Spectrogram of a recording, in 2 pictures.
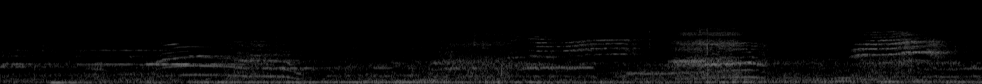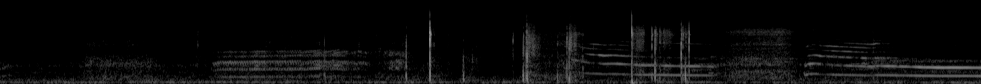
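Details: Two cats in a tree during mating, giving wavering, harmonic meowing calls that rise and fall throughout, some drawn out into long yowls, with a few sharp clicks and knocks toward the end over a steady low hum.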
